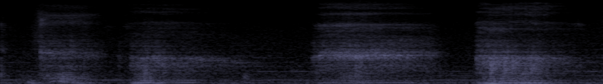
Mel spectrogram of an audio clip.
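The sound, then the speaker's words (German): Slow, heavy breathing of a sleeping creature, with four long, rasping breaths drawn in and pushed out in a steady sleeper's rhythm. Fairly loud, with no talking. “Dann hat er von ganz weit weg hat er ein Schnaufen gehört.”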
